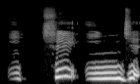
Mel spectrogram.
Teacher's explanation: நடுப்பகுதி வந்து நடுவண்ணத்தின் இடைப்பகுதியில் பொருந்துவதால் பிறப்பது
